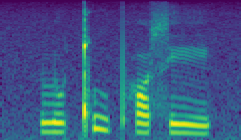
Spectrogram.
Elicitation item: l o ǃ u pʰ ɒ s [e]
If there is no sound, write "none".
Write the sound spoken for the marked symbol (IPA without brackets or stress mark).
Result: e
